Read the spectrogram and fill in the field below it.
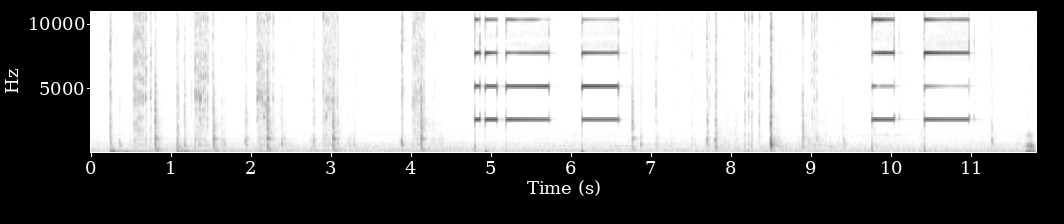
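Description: A torque wrench tightens bolts to 89 inch-pounds on a 2009–2019 Ford Flex intake manifold: sharp ratcheting clicks at close range, broken by short electronic beeps marking the set torque, repeated for several bolts.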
